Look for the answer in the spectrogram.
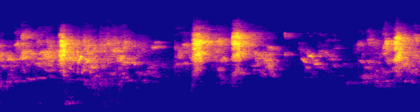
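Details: Cheerful budgie chirps, quick bursts of buzzy warbling and squeaky notes running almost without pause.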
